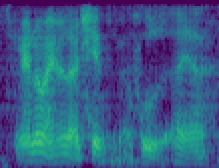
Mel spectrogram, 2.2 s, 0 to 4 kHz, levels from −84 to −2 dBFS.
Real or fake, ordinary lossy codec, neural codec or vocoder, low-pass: fake; none; codec, 16 kHz, 2 kbps, X-Codec, WavLM features, trained on Multilingual LibriSpeech; 3.6 kHz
